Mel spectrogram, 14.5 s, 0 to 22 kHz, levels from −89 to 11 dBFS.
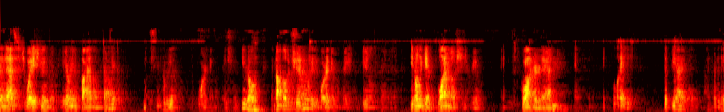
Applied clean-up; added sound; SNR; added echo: neural mask model DeepFilterNet 3.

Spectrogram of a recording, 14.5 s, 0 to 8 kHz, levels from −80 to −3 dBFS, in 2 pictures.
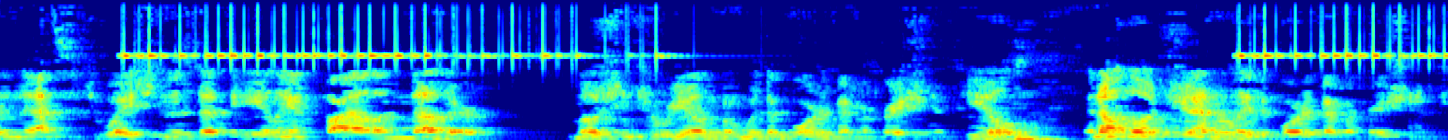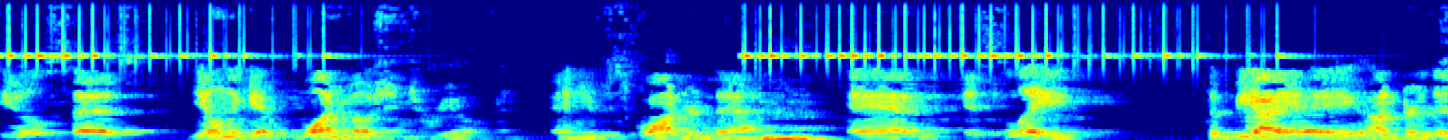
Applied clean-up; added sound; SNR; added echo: classical method WPE with log-MMSE.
